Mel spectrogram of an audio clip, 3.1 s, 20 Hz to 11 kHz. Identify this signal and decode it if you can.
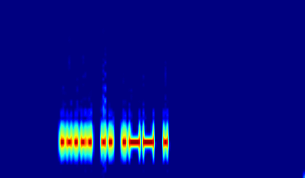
Morse code, heard as a keyed tone, about 36 wpm, 700 Hz. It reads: 5IWE
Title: Four Challenging Letter-Number Combinations 35wpm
